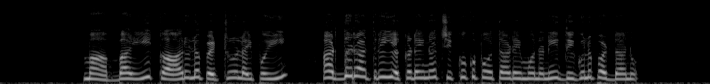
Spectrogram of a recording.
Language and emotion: Telugu, fearful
